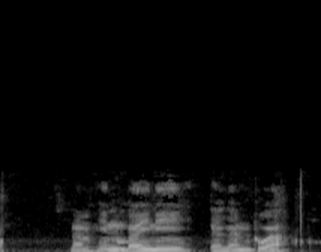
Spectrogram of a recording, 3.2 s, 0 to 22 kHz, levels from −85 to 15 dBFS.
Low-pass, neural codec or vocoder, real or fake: 7.2 kHz; none; real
